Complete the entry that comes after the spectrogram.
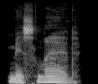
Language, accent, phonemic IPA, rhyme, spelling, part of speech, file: English, US, /ˌmɪsˈlɛd/, -ɛd, misled, verb, En-us-misled.ogg
- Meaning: simple past and past participle of mislead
